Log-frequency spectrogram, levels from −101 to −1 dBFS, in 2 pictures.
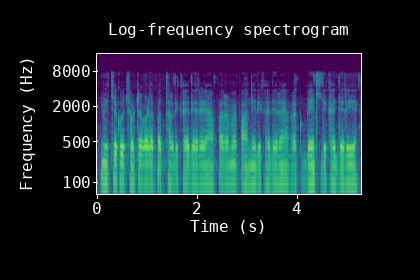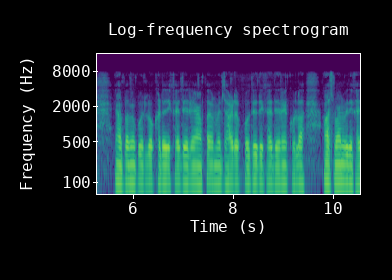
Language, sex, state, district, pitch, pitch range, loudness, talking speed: Hindi, male, Maharashtra, Sindhudurg, 100 Hz, 95-100 Hz, -29 LUFS, 255 wpm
